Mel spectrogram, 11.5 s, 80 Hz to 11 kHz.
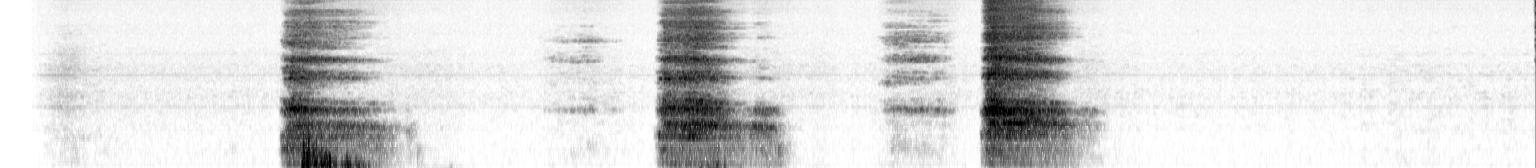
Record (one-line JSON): {"exhalation_length": "11.5 s", "exhalation_amplitude": 11992, "exhalation_signal_mean_std_ratio": 0.3, "survey_phase": "alpha (2021-03-01 to 2021-08-12)", "age": "65+", "gender": "Male", "wearing_mask": "No", "symptom_none": true, "smoker_status": "Never smoked", "respiratory_condition_asthma": false, "respiratory_condition_other": false, "recruitment_source": "REACT", "submission_delay": "1 day", "covid_test_result": "Negative", "covid_test_method": "RT-qPCR"}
